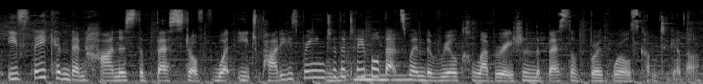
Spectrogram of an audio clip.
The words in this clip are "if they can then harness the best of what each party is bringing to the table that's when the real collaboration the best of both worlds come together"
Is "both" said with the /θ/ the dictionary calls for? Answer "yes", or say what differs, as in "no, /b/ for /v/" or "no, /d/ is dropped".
yes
